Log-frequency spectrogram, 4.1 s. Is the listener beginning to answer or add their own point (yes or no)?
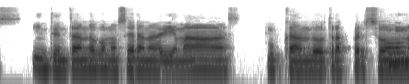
yes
